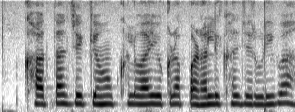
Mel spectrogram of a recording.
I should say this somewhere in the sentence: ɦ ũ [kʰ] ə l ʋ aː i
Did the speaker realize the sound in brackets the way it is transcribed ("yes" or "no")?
yes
